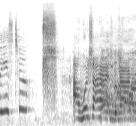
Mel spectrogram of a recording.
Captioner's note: scoffing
